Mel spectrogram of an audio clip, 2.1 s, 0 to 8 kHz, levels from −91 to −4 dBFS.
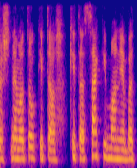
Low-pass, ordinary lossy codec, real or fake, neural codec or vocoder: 7.2 kHz; Opus, 64 kbps; fake; codec, 16 kHz, 0.4 kbps, LongCat-Audio-Codec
